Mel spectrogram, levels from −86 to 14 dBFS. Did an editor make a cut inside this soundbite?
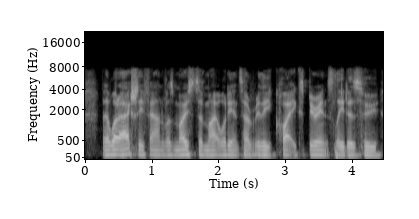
no; 0 cuts

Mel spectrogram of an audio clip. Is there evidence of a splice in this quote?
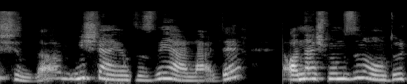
no; 0 cuts

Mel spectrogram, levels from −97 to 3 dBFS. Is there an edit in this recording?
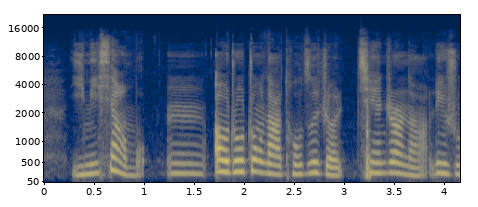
yes; 1 cut; at 1.1 s

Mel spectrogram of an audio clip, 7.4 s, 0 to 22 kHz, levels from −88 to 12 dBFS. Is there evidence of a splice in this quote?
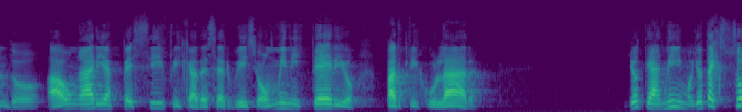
yes; 1 cut; at 6.4 s

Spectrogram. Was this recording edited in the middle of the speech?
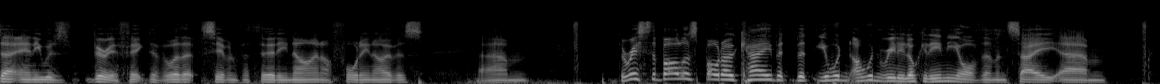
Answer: no; 0 cuts

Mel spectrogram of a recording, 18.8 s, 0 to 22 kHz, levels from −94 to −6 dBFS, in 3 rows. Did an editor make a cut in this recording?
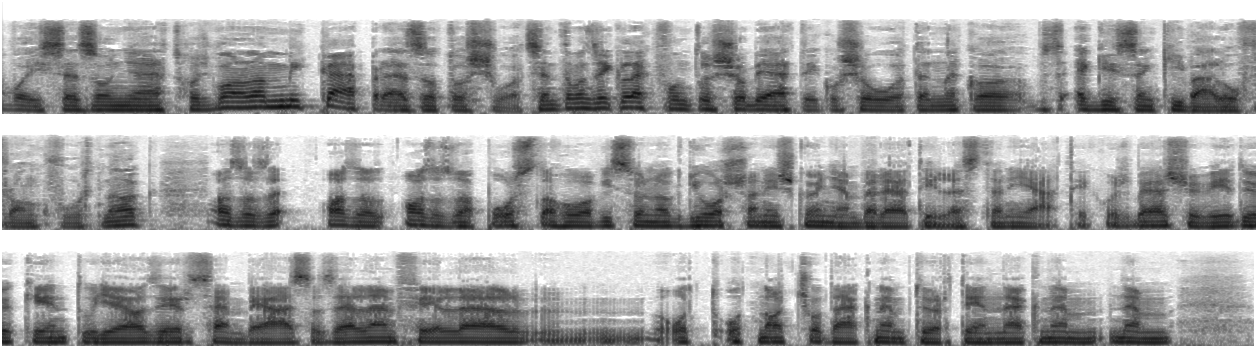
yes; 1 cut; at 7.3 s

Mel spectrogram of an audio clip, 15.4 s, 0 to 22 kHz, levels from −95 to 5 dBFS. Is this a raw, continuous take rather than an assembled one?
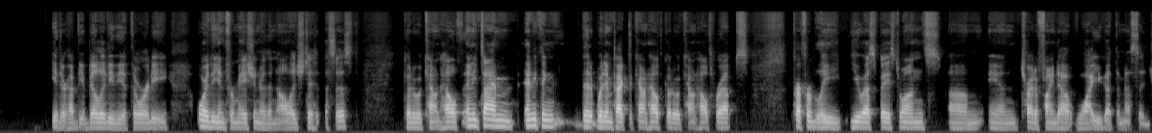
yes; 0 cuts

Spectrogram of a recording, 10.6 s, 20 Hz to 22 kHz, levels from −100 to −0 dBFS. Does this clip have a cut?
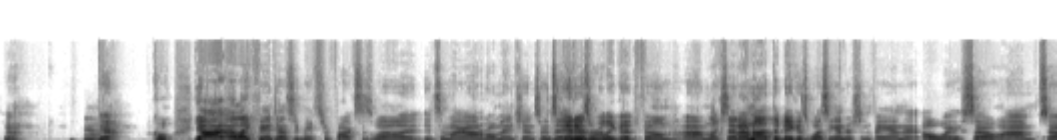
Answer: no; 0 cuts

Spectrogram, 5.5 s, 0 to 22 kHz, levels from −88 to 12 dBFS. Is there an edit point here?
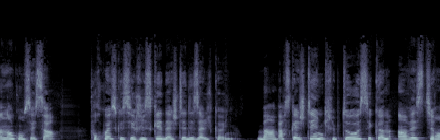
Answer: no; 0 cuts

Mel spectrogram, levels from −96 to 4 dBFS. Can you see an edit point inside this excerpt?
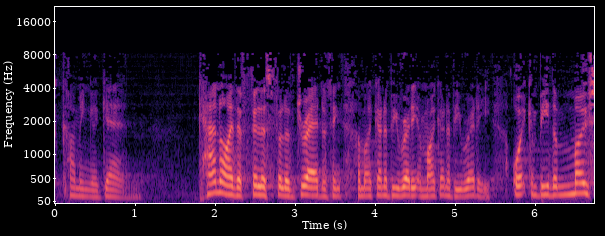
yes; 1 cut; at 3.8 s

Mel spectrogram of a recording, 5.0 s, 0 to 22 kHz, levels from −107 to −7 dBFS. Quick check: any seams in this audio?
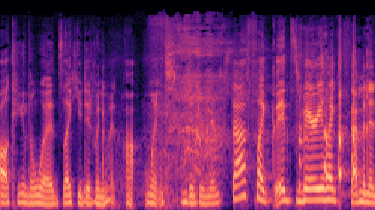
no; 0 cuts

